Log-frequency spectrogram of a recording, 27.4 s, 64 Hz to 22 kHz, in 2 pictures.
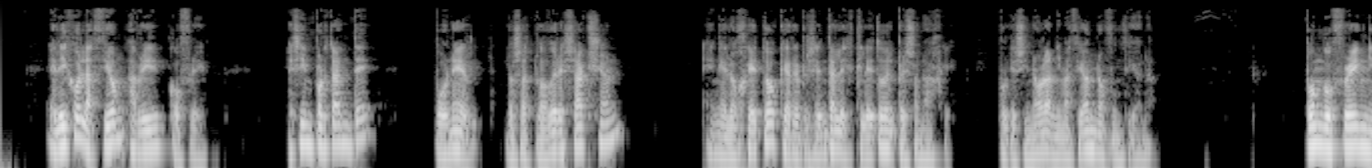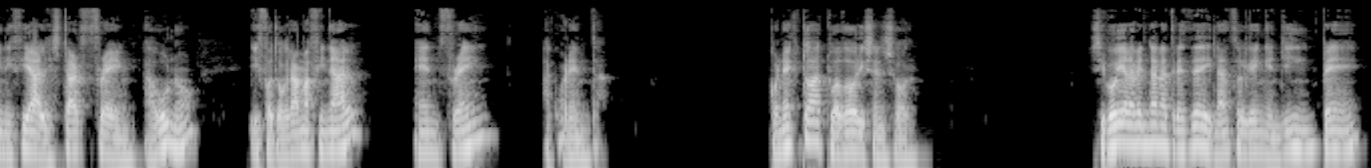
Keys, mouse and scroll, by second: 22.3-26.0 drag.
